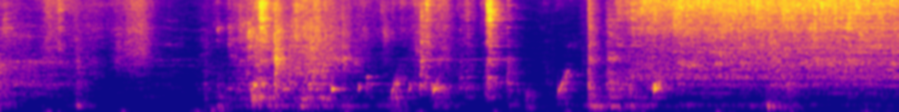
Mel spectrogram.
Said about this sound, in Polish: Ja sobie w międzyczasie naleję wodę z garnka.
